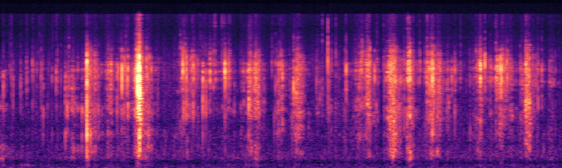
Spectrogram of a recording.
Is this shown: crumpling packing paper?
yes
